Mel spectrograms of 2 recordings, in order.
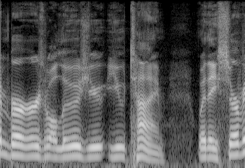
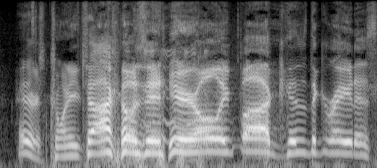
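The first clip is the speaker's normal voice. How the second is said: mock drunken voice, higher and louder; 5 semitones higher, 7 dB louder than usual. Imagining being drunk and finding food: pretend drunk voice. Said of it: "drunk and you're like".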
